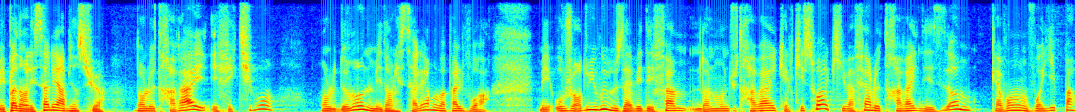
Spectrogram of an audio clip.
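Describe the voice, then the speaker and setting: A woman talks at a very fast pace in a very deep, low voice with lively intonation. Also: very clean recording, silent background. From Paris, France. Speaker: trade union delegate, retail worker. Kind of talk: panel discussion. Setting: stage with audience.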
